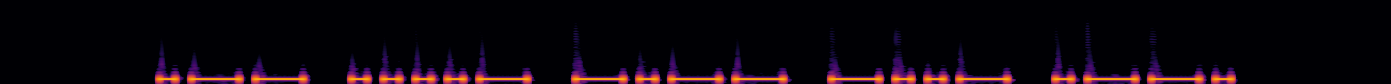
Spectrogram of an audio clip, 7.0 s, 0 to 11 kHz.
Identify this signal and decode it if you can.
Morse code, heard as a keyed tone, about 15 wpm, 700 Hz. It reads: W4YXP
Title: USA Call Signs - 5 Characters - Repeated 3x - 15wpm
